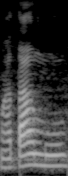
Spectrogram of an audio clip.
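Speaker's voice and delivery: matamu with the tone pushed up high. Explaining when Javanese words sound rude: matamu in a raised tone. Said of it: "kalau nadanya tinggi".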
